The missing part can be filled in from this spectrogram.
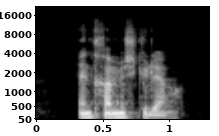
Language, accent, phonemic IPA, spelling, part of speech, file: French, France, /ɛ̃.tʁa.mys.ky.lɛʁ/, intramusculaire, adjective, LL-Q150 (fra)-intramusculaire.wav
- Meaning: intramuscular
